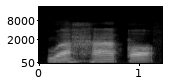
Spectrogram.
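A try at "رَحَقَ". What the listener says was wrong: Bukan wow ini. Ini apa ini? Rohako. Ini baru.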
